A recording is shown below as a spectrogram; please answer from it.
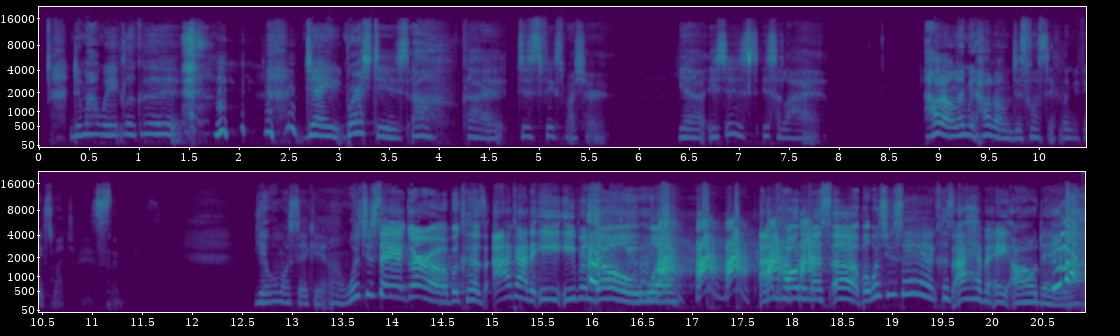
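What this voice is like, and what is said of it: Impression of the co-host. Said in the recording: “Do an impression of me.”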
